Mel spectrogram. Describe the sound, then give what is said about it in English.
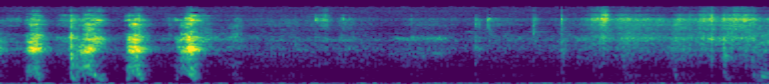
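A man running around like a dog imitates dog noises, letting out four quick, sharp yapping barks in a fast burst near the start, followed by a few seconds of quiet shuffling and faint background noise. “Yeah, so that guy's running around like a dog, man, and making those dog noises.”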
